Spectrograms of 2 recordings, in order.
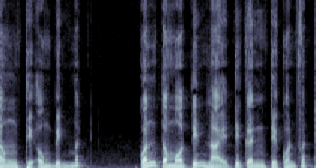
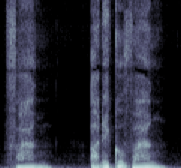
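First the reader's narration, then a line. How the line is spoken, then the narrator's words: Old man's whisper. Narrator (Vietnamese): Giọng của ông thì thào vang lên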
